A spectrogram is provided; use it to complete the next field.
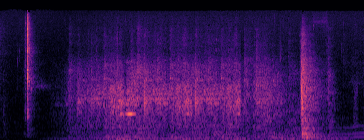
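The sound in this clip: A window blind is let down and closed, opening with a sharp knock. A long, rattling rumble follows for several seconds and ends in a heavier thump, with no voices.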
